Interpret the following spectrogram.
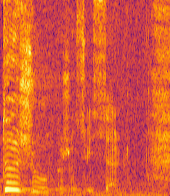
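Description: A woman's voice speaks a brief phrase in French at the start, then a quiet pause in the dialogue of an operetta recording.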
